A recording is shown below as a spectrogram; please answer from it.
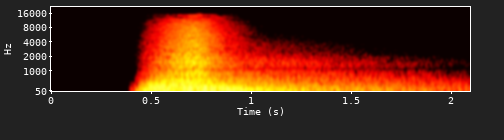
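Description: A whoosh sound effect for a transition that hits suddenly about half a second in, then fades away over the next two seconds.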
